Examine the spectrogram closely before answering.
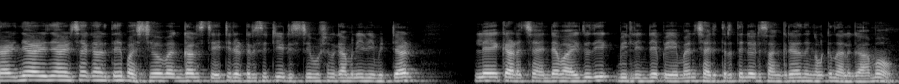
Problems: low volume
